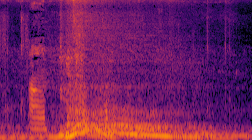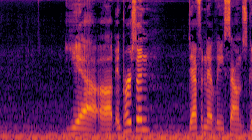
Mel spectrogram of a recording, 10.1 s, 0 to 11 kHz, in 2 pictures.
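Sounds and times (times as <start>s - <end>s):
car engine revving from idle: 0.0s - 6.4s.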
